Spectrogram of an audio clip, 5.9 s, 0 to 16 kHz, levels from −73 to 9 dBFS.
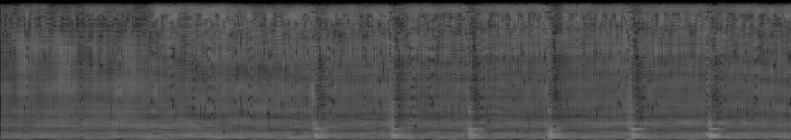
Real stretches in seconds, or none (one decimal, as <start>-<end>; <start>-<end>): none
